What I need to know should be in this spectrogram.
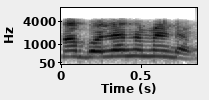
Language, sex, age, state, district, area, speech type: Marathi, female, 18-30, Maharashtra, Yavatmal, rural, conversation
